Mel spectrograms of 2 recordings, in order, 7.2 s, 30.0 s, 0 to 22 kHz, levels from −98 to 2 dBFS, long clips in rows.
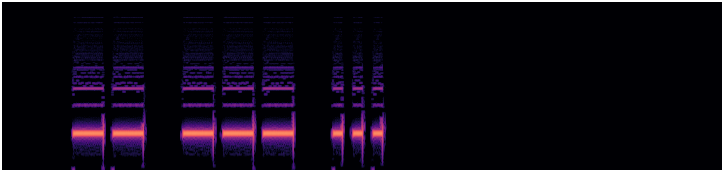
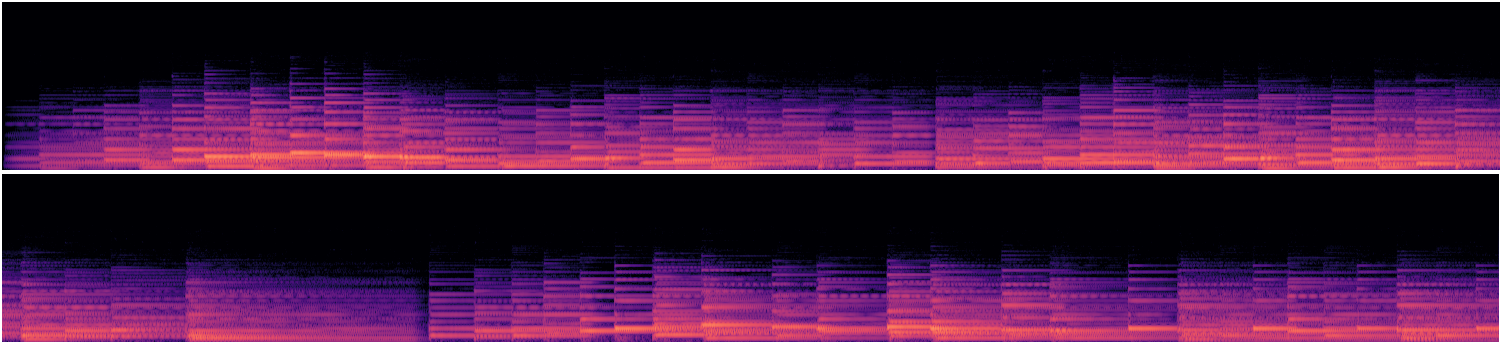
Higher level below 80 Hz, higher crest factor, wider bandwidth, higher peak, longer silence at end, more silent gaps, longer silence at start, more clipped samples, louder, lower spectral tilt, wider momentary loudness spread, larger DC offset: second, -88 dBFS vs -50 dBFS; second, 10 dB vs 16 dB; first, 4.7 kHz vs 3.6 kHz; second, -22 dBFS vs -16 dBFS; first, 3.4 s vs 0 s; first, 1.04-1.08 s, 1.45-1.78 s, 2.54-2.58 s, 2.93-3.29 s, 3.43-3.48 s, 3.63-3.68 s vs none; first, 0.7 s vs 0.15 s; neither; first, -28 LUFS vs -33 LUFS; second, -0.5 dB/octave vs -12 dB/octave; second, 6 LU vs 12 LU; neither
